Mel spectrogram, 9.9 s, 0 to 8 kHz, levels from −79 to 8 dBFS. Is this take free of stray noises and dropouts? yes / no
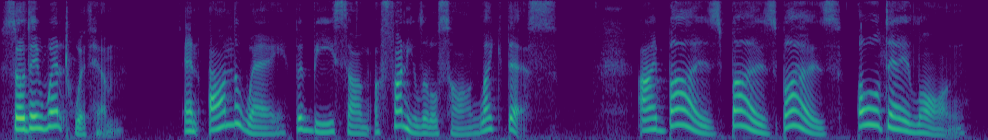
yes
